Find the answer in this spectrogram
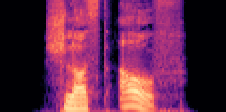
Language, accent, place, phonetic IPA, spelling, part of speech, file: German, Germany, Berlin, [ˌʃlɔst ˈaʊ̯f], schlosst auf, verb, De-schlosst auf.ogg
- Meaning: second-person singular/plural preterite of aufschließen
